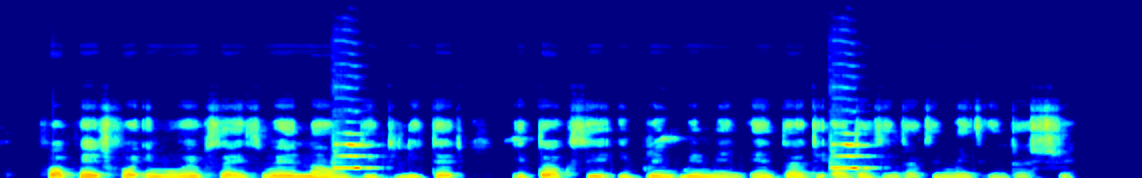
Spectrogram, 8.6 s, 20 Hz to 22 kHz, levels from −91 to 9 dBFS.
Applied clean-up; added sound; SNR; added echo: none; Wind instrument, woodwind instrument; -4 dB; none.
